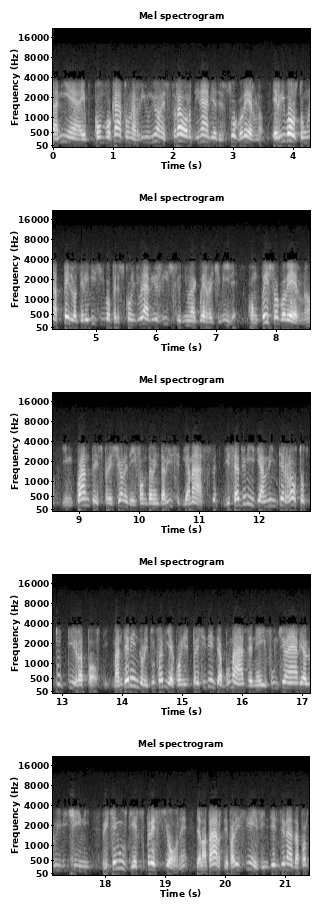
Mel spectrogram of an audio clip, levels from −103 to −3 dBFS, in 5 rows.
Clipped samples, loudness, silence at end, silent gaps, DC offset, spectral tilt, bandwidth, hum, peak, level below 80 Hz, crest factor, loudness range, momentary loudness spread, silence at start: under 0.1%; -21 LUFS; 0 s; none; under 0.1%; -5 dB/octave; 4.1 kHz; none; 0 dBFS; -66 dBFS; 20 dB; 4 LU; 12 LU; 0 s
